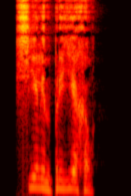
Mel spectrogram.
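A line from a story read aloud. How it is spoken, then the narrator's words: Whispered. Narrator (Russian): сообщил Грачев почему-то шепотом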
